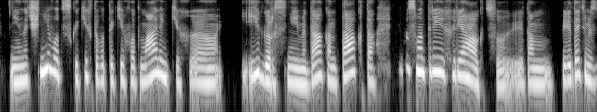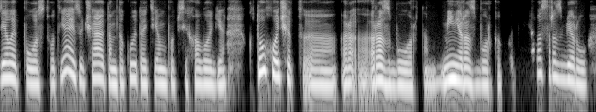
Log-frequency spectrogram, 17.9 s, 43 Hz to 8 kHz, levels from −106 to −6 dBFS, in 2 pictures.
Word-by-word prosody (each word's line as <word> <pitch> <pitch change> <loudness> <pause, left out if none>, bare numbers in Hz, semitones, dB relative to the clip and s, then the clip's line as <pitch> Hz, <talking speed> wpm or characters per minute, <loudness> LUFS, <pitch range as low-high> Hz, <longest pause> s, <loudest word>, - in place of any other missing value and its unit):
И 175 +1 +2
начни 275 - +7
вот 255 -7 +2
с - - -2
каких-то 205 0 -5
вот 190 0 -8
таких 190 -2 -6
вот 180 -2 -6
маленьких, 200 -3 +1
э, 165 0 -1 0.4
и 240 0 +3
игр 185 -8 +3
с 155 - -7
ними, 165 -3 +2
да, 200 +11 +1
контакта, 195 - 0 0.3
и 290 - -15
посмотри 285 -3 +5
их 245 - -10
реакцию, 185 - 0 0.2
и, - - -6
там, 160 0 -2
перед 190 +3 -1
этим 230 -4 +1
сделай 205 +3 +1
пост: 155 -3 -4
"Вот 165 -1 -8
я 275 +1 +1
изучаю, 205 +1 -2
там, 160 -1 -1
такую-то 165 +2 -4
тему 160 0 -2
по 155 - -9
психологии. 155 0 -4 0.3
Кто 280 +3 +3
хочет, 220 -7 +1
э, - - -7 0.5
ра 165 +2 -2
разбор, 150 -5 0
там, 150 0 -7
мини-разбор 170 -5 +2
какой-то, - - -16 0.2
я 255 - -12
вас 260 -3 -4
разберу". 190 -9 -2
185 Hz, 150 wpm, -18 LUFS, 160-225 Hz, 0.5 s, начни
